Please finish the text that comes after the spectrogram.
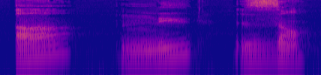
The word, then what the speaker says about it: amusant: Amusant. Final T not pronounced. You've got only one S here between the vowels, so it's really this Z sound. Amusant.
